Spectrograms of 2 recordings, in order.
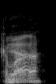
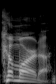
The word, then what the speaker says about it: Camarda: Is that how you say it? Camarda? Yeah. All right. I shouldn't have said it with a question mark. He deserves more than that. Jake Camarda.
